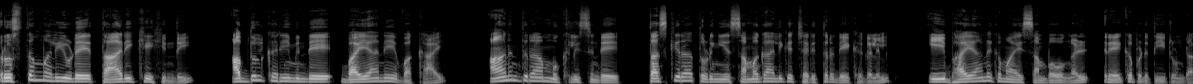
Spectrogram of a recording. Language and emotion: Malayalam, neutral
